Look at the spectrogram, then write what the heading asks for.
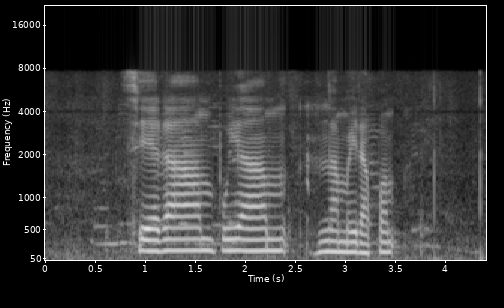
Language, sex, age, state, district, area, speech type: Manipuri, female, 60+, Manipur, Imphal East, rural, spontaneous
